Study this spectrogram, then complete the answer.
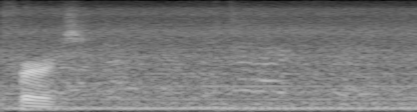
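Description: A man bites into crunchy fried food.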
